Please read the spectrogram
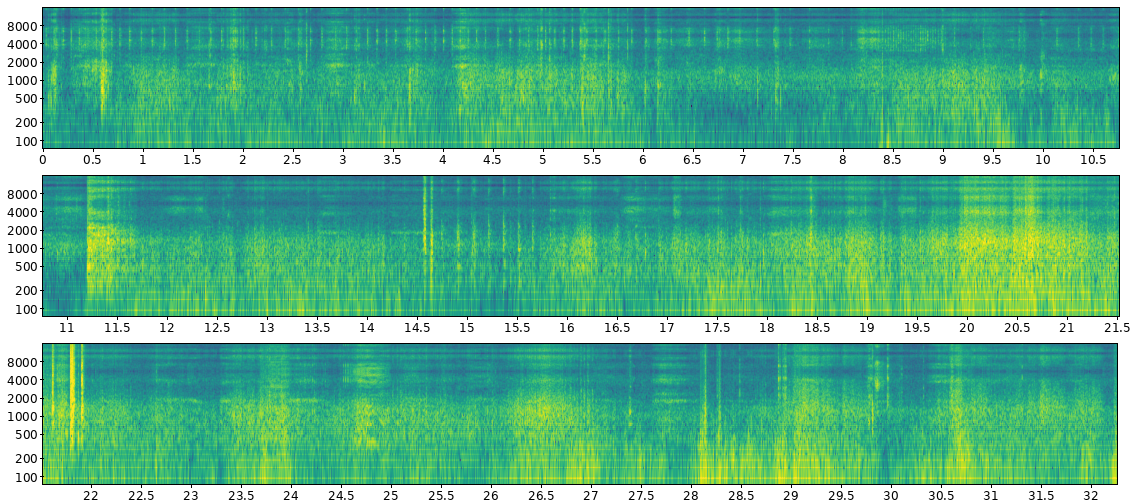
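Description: Bicycle tyres rolling over loose gravel and dirt: a loud, steady noise that swells and eases as the bike rides. A few sharp knocks come along the way.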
